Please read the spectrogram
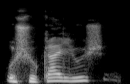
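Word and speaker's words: Uxukalhus: Uxu Callus sería más o menos la pronunciación en portugués. De lo que he escrito veríamos más bien como Os Chocallos, así se pronunciaría también en gallego, por ejemplo. Pero ellos lo escriben así, Uxu con X, Callus con K, bueno, un poco a su manera.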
